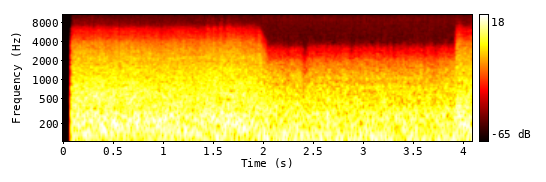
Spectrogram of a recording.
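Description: Steady roar of breaking surf and wind on a camcorder microphone, played back from old VHS tape. About halfway through, the highs drop out and the sound turns duller, then they return just before the end.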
